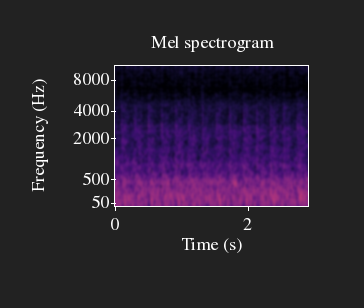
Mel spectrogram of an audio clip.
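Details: John Deere 730 two-cylinder diesel, rebuilt water pump, parked in a shed and first started in about 8 years, clutch engaged, under belt load: deep, steady, even beat with no knocks or rattles; tight, healthy normal running.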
